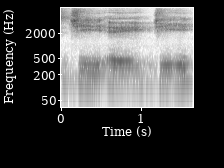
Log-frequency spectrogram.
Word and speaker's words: Gage: for traumatic brain injuries and that's Phineas gauge that's spelled p-h-i-n-e-a-s uh gay as is g-a-g-e Gage yeah uh and so I'm looking at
